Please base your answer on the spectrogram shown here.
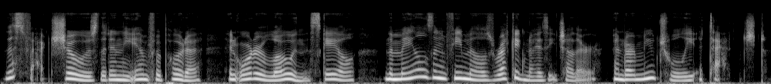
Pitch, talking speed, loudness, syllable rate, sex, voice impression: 225 Hz, 185 wpm, -14 LUFS, 6.2 syllables/s, female, feminine, adult-like, slightly weak, soft, fluent, slightly raspy, slightly cute, intellectual, friendly, reassuring, slightly elegant, slightly sharp, slightly modest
